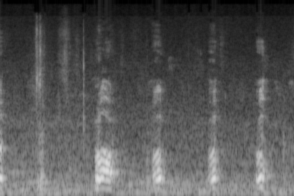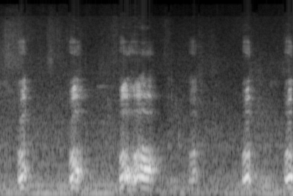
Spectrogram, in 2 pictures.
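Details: A Boer goat gives a string of brief, hiccup-like nasal bleats about twice a second over a low steady hum; the unusual noises may be linked to a female Boer goat being ill.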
